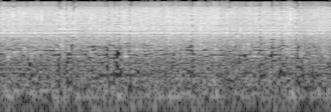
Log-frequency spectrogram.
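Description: Hot water from a tankless heater gushes steadily from a sink faucet, a loud, even, close rush of water that never pauses.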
